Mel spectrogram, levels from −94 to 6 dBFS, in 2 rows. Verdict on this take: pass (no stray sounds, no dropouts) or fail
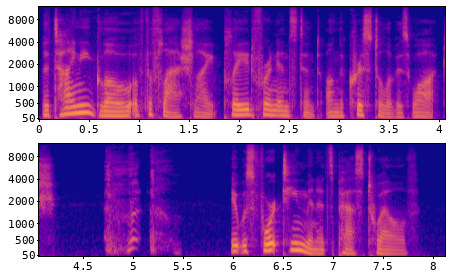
fail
